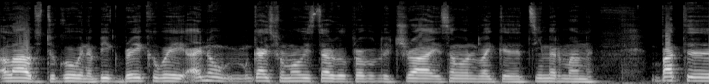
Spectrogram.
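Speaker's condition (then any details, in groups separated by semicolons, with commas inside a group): No condition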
